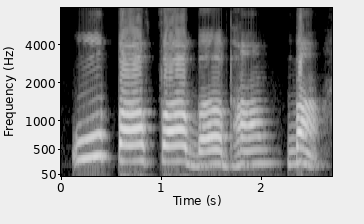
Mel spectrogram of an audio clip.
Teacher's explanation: उ, प, फ, ब, भ, म ये होठ यानी कि इनको बोलते हुए हमारे जो होठों हैं उनमें परिवर्तन आता है। होठ आपस में मिलते हैं तो इनको ओष्ठय कहा जाता है।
